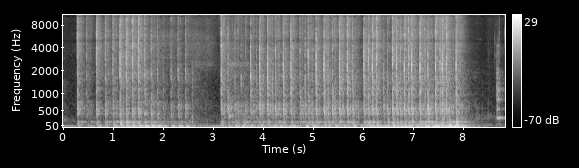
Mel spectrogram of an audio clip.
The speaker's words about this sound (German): Und zwar äh, muss ich hier eine Geschichtshausarbeit machen und ihr könnt mir zuhören. Hört, wie ich tippe.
